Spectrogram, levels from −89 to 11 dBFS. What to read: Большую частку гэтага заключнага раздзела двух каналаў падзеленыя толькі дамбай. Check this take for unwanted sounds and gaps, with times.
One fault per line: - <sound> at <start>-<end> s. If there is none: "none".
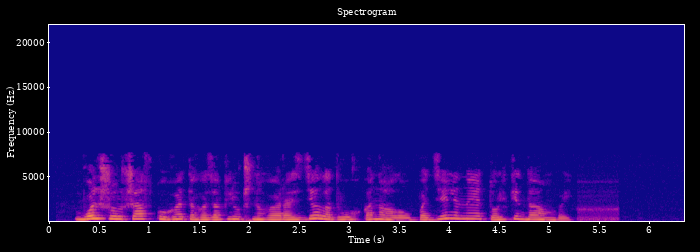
none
